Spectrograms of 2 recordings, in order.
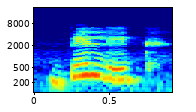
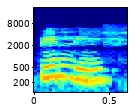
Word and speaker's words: billig: they are expensive, teuer, billig or billig, because words in German ending with ig can have the ig or the ish pronunciation.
